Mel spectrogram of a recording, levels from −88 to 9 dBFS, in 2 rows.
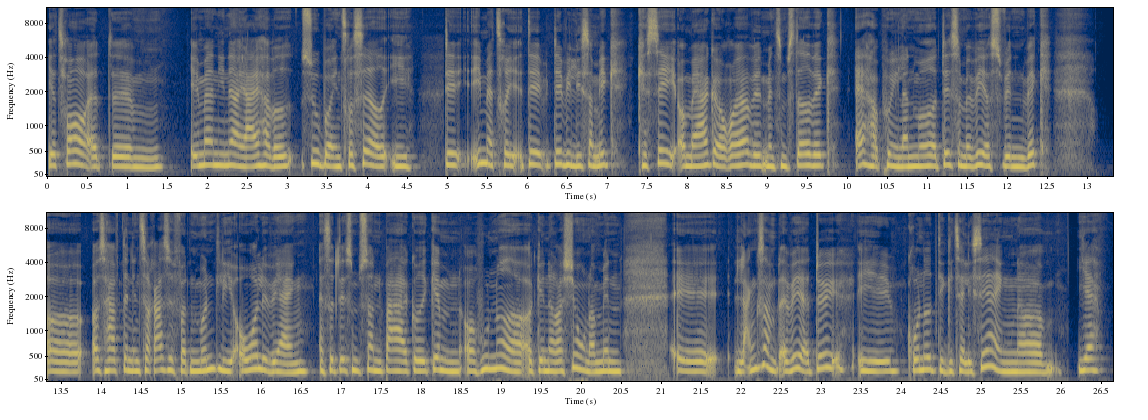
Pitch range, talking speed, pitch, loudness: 200-225 Hz, 175 wpm, 210 Hz, -11 LUFS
